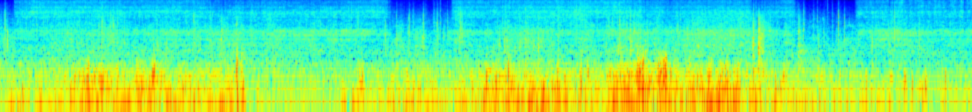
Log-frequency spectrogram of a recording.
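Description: Mountain bike riding fast down a dirt trail: tyres rumbling over the ground and the bike rattling, with sharp knocks over bumps and roots, under continuous wind buffeting on the microphone.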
